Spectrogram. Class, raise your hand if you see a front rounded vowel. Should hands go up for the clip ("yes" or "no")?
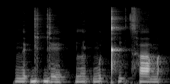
no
